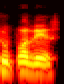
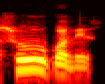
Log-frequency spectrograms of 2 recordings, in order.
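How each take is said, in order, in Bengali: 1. প্রথম স্বরধ্বনিটি দ্রুত ও হ্রস্ব করে বলা হয়। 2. প্রথম স্বরধ্বনিটি টেনে ও দীর্ঘ করে বলা হয়। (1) "চট করে হ্রস্ব উচ্চারণ যদি করি" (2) "তবে দীর্ঘ উচ্চারণটা এলো"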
